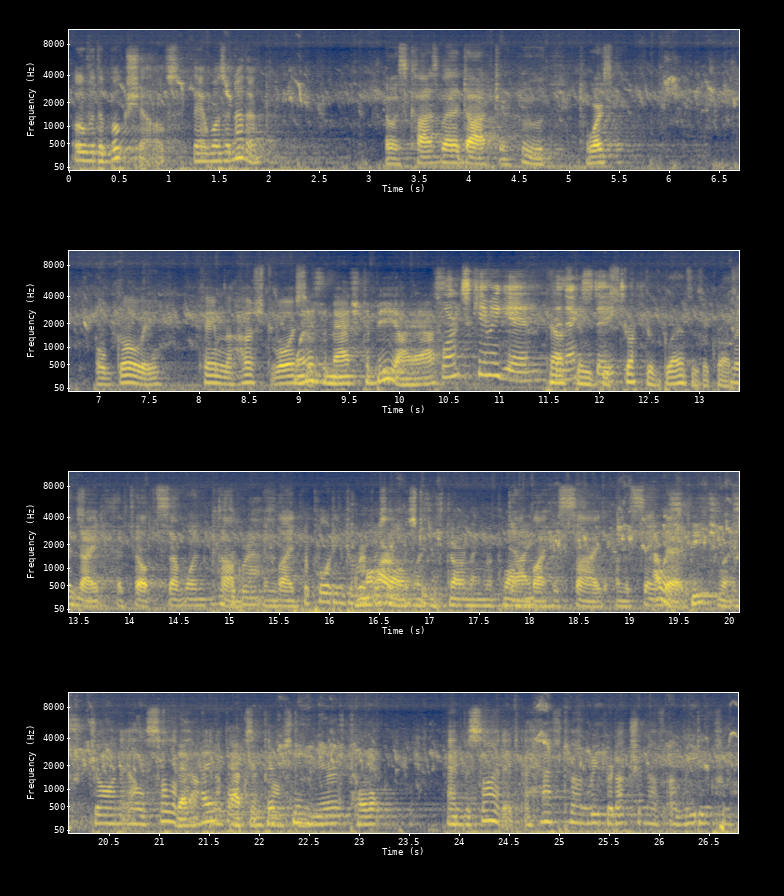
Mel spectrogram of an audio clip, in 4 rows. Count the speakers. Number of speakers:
six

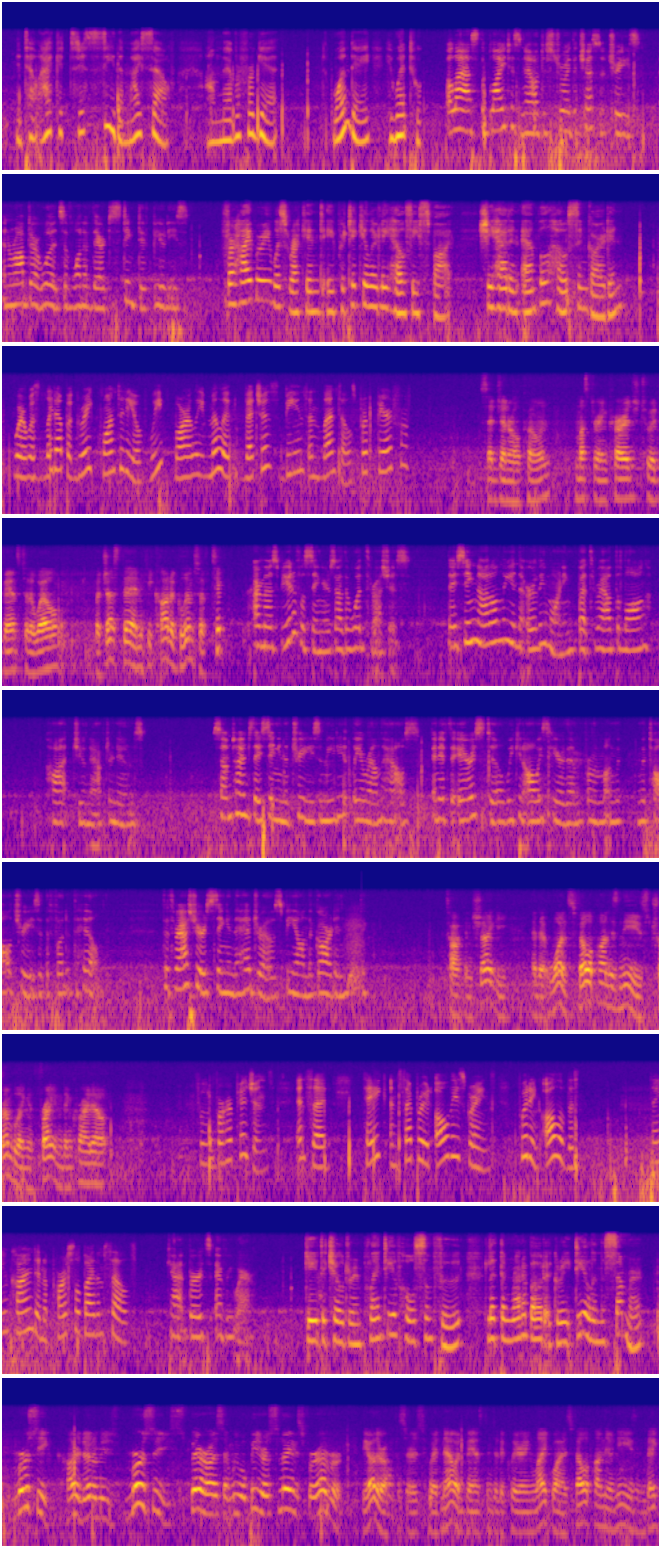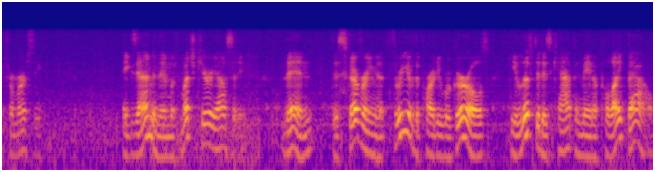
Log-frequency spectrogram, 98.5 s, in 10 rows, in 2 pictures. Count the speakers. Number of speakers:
five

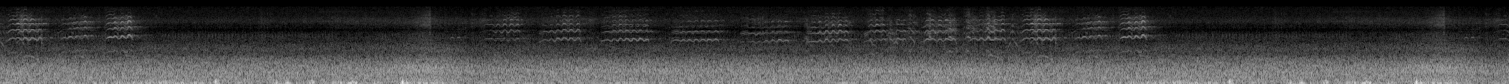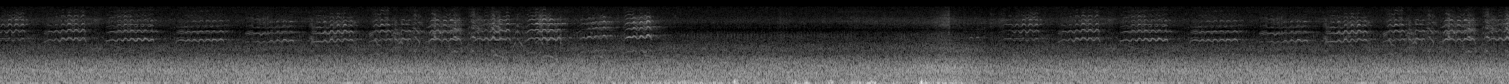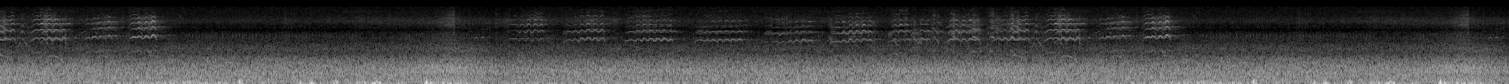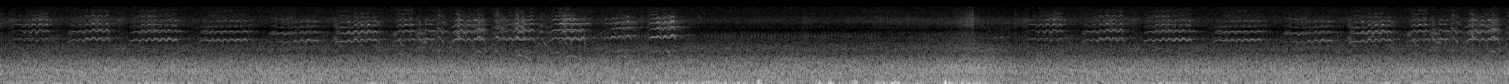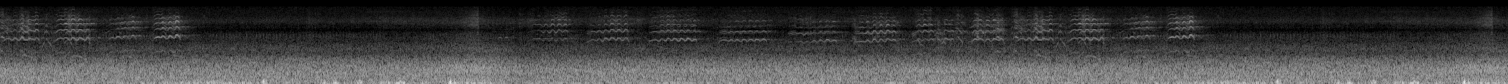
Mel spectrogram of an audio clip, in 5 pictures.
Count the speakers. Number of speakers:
zero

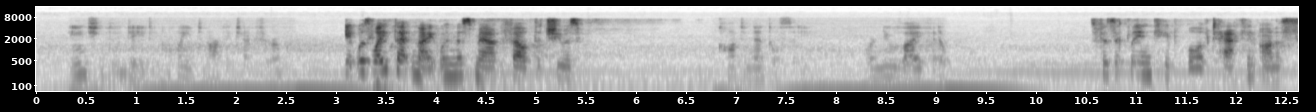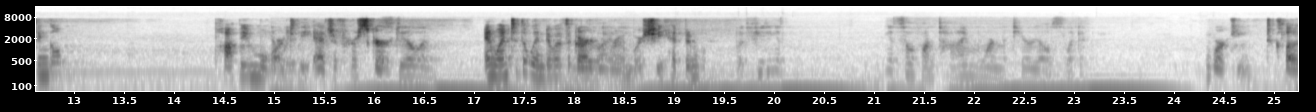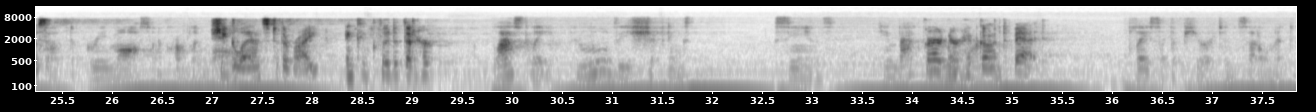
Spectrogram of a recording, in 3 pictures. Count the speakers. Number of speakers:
two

